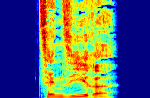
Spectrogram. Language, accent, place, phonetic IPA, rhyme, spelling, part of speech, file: German, Germany, Berlin, [ˌt͡sɛnˈziːʁə], -iːʁə, zensiere, verb, De-zensiere.ogg
- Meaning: inflection of zensieren: 1. first-person singular present 2. singular imperative 3. first/third-person singular subjunctive I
